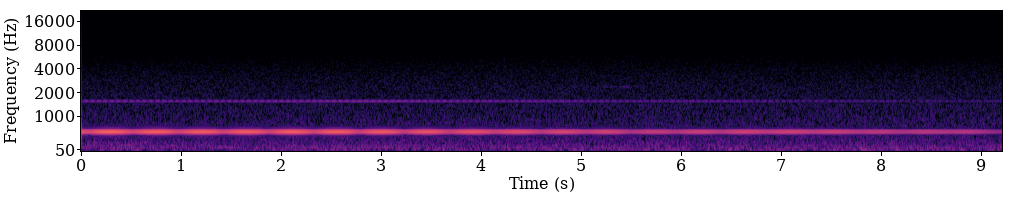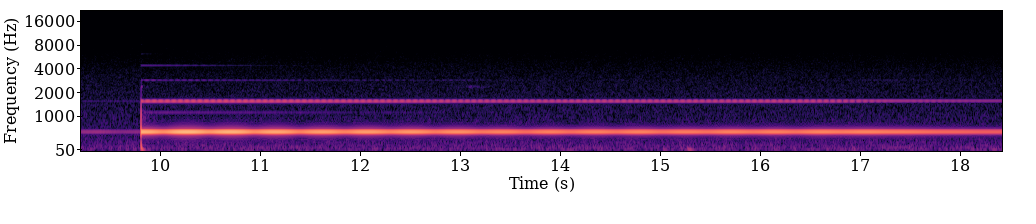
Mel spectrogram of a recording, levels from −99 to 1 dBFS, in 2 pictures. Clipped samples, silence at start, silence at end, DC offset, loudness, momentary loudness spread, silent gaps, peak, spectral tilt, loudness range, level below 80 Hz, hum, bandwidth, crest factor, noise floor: under 0.1%; 0 s; 0 s; under 0.1%; -26 LUFS; 25 LU; none; -12 dBFS; -7 dB/octave; 22 LU; -68 dBFS; none; 1.7 kHz; 16 dB; -60 dBFS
